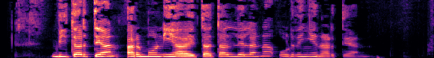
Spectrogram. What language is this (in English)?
Basque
